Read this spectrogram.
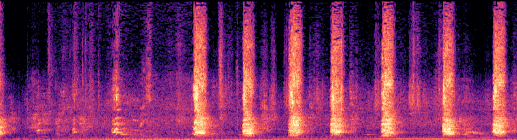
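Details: Pit bulls in a street fight. Loud, harsh barks repeat roughly every half second to second, growing stronger, over a steady low hum and background noise.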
